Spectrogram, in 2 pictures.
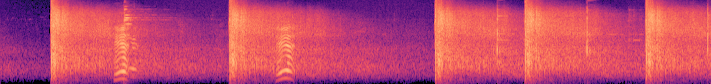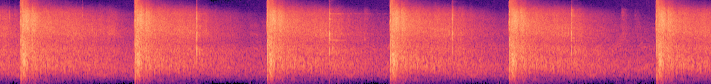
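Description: Rifle fired one shot at a time, about eleven shots one to two and a half seconds apart, each echoing away slowly. A faint sharp ping follows most shots a moment later: the bullets striking distant steel targets.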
